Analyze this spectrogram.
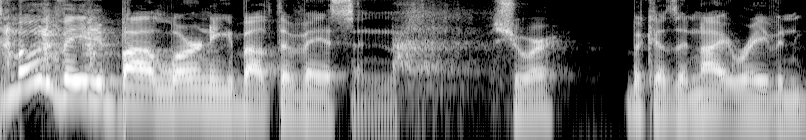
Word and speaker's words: Vaesen: He's motivated by learning about the VAESEN Sure.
